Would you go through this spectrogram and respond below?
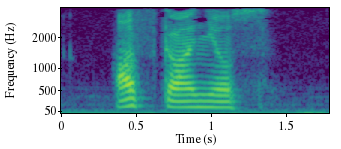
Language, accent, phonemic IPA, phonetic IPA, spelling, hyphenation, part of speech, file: Armenian, Eastern Armenian, /ɑsˈkɑnijos/, [ɑskɑ́nijos], Ասկանիոս, Աս‧կա‧նի‧ոս, proper noun, Hy-Ասկանիոս.ogg
- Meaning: Ascanius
